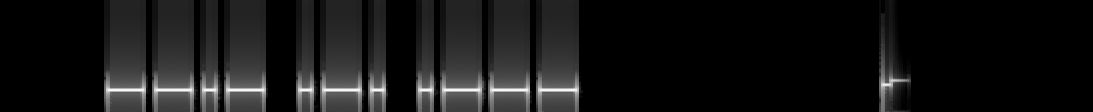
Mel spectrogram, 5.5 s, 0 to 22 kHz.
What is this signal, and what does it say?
Morse code, heard as a keyed tone, about 20 wpm, 700 Hz. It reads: QRJ
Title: Q-Codes 20wpm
